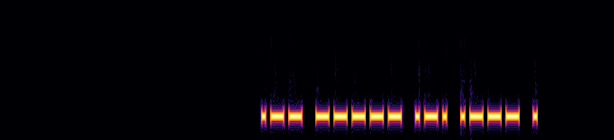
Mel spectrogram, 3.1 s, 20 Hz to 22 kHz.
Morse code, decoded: W0RJE

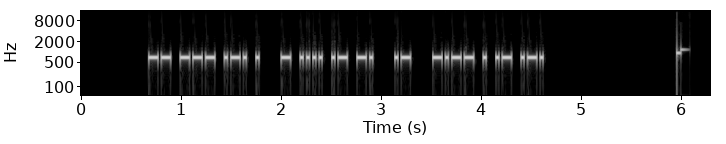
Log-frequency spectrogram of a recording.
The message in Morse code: MORE THAN A YEAR

